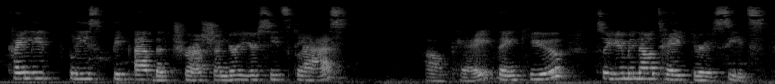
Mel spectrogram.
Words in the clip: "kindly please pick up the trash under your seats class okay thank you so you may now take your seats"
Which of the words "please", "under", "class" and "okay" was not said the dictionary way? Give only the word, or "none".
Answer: please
